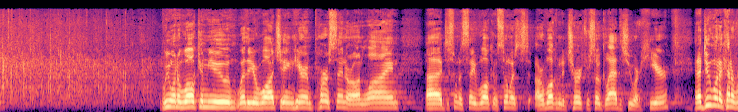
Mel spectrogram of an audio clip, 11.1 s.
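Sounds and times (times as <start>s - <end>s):
audience clapping hands: 0.0s - 2.8s
speech: 2.4s - 11.0s.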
